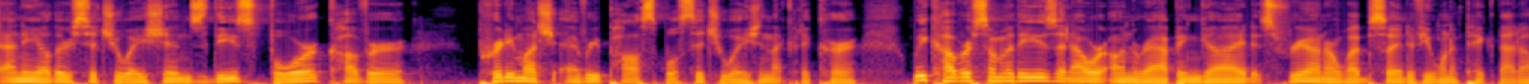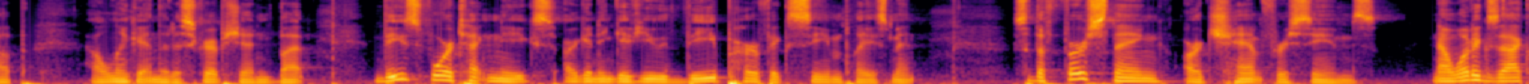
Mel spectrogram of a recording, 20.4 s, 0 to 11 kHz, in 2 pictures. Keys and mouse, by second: 20.1 middle click.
